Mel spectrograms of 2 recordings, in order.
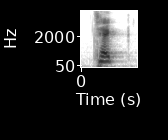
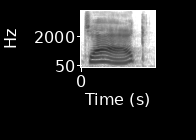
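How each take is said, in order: First: The vowel is short with the jaw barely open. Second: The vowel is long with the jaw wide open. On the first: The speaker calls it wrong. "잭 아니고" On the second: The speaker calls it right. "몸 엄청 길죠? apple 할 때 에 소리예요. 턱 길게 벌려주세요"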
